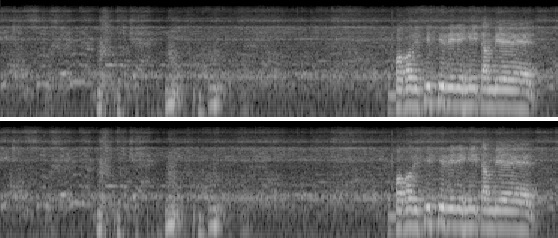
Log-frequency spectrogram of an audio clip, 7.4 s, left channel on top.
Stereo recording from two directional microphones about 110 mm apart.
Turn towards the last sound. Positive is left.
turn(degrees=20)  # may be behind; listen again after turning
